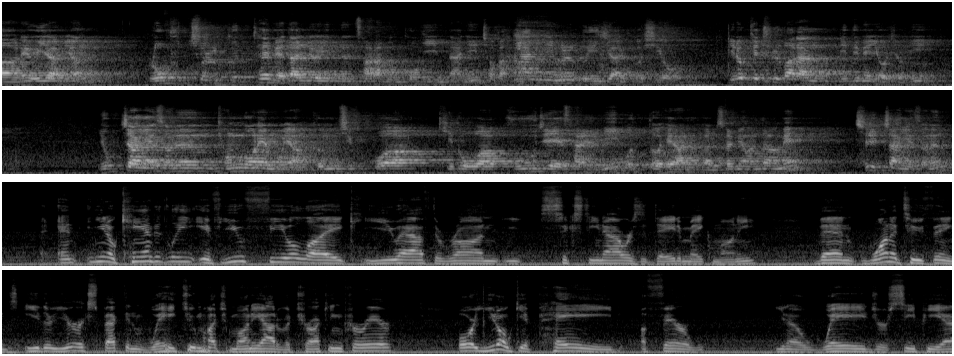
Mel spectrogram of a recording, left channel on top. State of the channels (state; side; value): different; both; correlation 0.00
